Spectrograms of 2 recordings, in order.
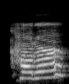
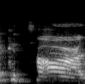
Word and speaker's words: Qatar: my life oh really they always also say um what is it cutter for qatar it's really qatar they always say cutter now and i know i've actually been to qatar that one i know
